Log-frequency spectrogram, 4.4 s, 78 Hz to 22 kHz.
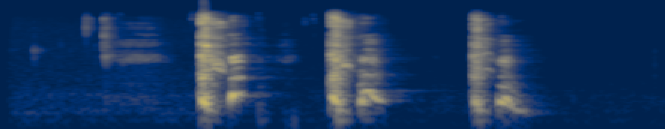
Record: {
  "three_cough_length": "4.4 s",
  "three_cough_amplitude": 32278,
  "three_cough_signal_mean_std_ratio": 0.29,
  "survey_phase": "beta (2021-08-13 to 2022-03-07)",
  "age": "45-64",
  "gender": "Female",
  "wearing_mask": "No",
  "symptom_none": true,
  "smoker_status": "Ex-smoker",
  "respiratory_condition_asthma": false,
  "respiratory_condition_other": false,
  "recruitment_source": "Test and Trace",
  "submission_delay": "4 days",
  "covid_test_result": "Negative",
  "covid_test_method": "RT-qPCR"
}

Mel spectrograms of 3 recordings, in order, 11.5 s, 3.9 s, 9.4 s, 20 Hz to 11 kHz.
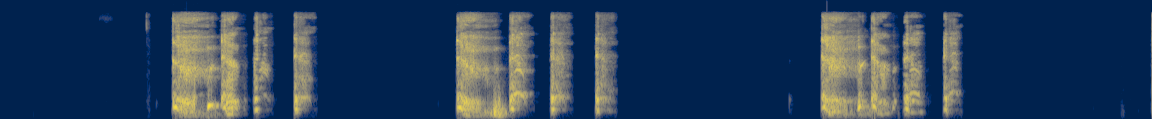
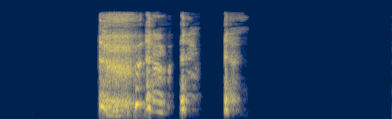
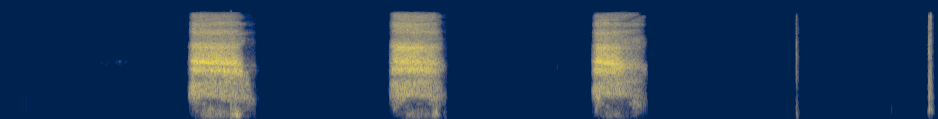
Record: {
  "three_cough_length": "11.5 s",
  "three_cough_amplitude": 32768,
  "three_cough_signal_mean_std_ratio": 0.35,
  "cough_length": "3.9 s",
  "cough_amplitude": 31304,
  "cough_signal_mean_std_ratio": 0.35,
  "exhalation_length": "9.4 s",
  "exhalation_amplitude": 30760,
  "exhalation_signal_mean_std_ratio": 0.31,
  "survey_phase": "beta (2021-08-13 to 2022-03-07)",
  "age": "45-64",
  "gender": "Female",
  "wearing_mask": "No",
  "symptom_cough_any": true,
  "symptom_runny_or_blocked_nose": true,
  "symptom_sore_throat": true,
  "symptom_headache": true,
  "smoker_status": "Never smoked",
  "respiratory_condition_asthma": false,
  "respiratory_condition_other": false,
  "recruitment_source": "Test and Trace",
  "submission_delay": "2 days",
  "covid_test_result": "Negative",
  "covid_test_method": "ePCR"
}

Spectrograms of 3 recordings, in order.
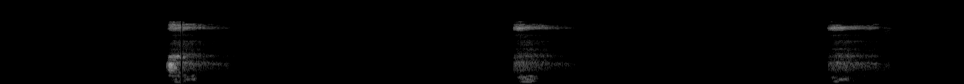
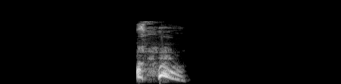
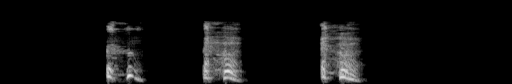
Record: {
  "exhalation_length": "9.6 s",
  "exhalation_amplitude": 4438,
  "exhalation_signal_mean_std_ratio": 0.26,
  "cough_length": "3.4 s",
  "cough_amplitude": 27066,
  "cough_signal_mean_std_ratio": 0.24,
  "three_cough_length": "5.1 s",
  "three_cough_amplitude": 27799,
  "three_cough_signal_mean_std_ratio": 0.29,
  "survey_phase": "beta (2021-08-13 to 2022-03-07)",
  "age": "45-64",
  "gender": "Female",
  "wearing_mask": "No",
  "symptom_fatigue": true,
  "symptom_headache": true,
  "symptom_change_to_sense_of_smell_or_taste": true,
  "symptom_onset": "3 days",
  "smoker_status": "Never smoked",
  "respiratory_condition_asthma": false,
  "respiratory_condition_other": false,
  "recruitment_source": "Test and Trace",
  "submission_delay": "2 days",
  "covid_test_result": "Positive",
  "covid_test_method": "RT-qPCR",
  "covid_ct_value": 34.1,
  "covid_ct_gene": "S gene"
}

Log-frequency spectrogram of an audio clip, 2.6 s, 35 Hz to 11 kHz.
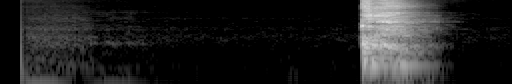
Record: {
  "cough_length": "2.6 s",
  "cough_amplitude": 32163,
  "cough_signal_mean_std_ratio": 0.24,
  "survey_phase": "alpha (2021-03-01 to 2021-08-12)",
  "age": "18-44",
  "gender": "Male",
  "wearing_mask": "No",
  "symptom_fatigue": true,
  "smoker_status": "Current smoker (e-cigarettes or vapes only)",
  "respiratory_condition_asthma": false,
  "respiratory_condition_other": false,
  "recruitment_source": "Test and Trace",
  "submission_delay": "1 day",
  "covid_test_result": "Positive",
  "covid_test_method": "RT-qPCR",
  "covid_ct_value": 23.3,
  "covid_ct_gene": "ORF1ab gene",
  "covid_ct_mean": 23.9,
  "covid_viral_load": "15000 copies/ml",
  "covid_viral_load_category": "Low viral load (10K-1M copies/ml)"
}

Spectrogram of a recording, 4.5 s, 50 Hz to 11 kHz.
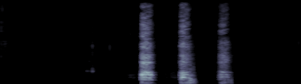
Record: {
  "exhalation_length": "4.5 s",
  "exhalation_amplitude": 29274,
  "exhalation_signal_mean_std_ratio": 0.28,
  "survey_phase": "beta (2021-08-13 to 2022-03-07)",
  "age": "45-64",
  "gender": "Male",
  "wearing_mask": "No",
  "symptom_cough_any": true,
  "symptom_runny_or_blocked_nose": true,
  "symptom_sore_throat": true,
  "symptom_change_to_sense_of_smell_or_taste": true,
  "symptom_loss_of_taste": true,
  "symptom_onset": "5 days",
  "smoker_status": "Ex-smoker",
  "respiratory_condition_asthma": false,
  "respiratory_condition_other": false,
  "recruitment_source": "Test and Trace",
  "submission_delay": "2 days",
  "covid_test_result": "Positive",
  "covid_test_method": "ePCR"
}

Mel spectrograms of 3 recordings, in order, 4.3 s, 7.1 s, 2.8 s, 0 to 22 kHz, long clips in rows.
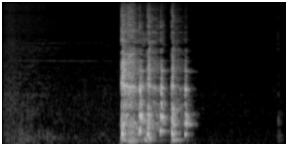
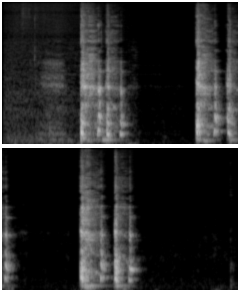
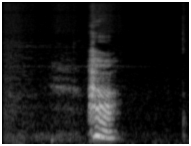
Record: {
  "cough_length": "4.3 s",
  "cough_amplitude": 32768,
  "cough_signal_mean_std_ratio": 0.33,
  "three_cough_length": "7.1 s",
  "three_cough_amplitude": 32768,
  "three_cough_signal_mean_std_ratio": 0.33,
  "exhalation_length": "2.8 s",
  "exhalation_amplitude": 23411,
  "exhalation_signal_mean_std_ratio": 0.29,
  "survey_phase": "beta (2021-08-13 to 2022-03-07)",
  "age": "65+",
  "gender": "Female",
  "wearing_mask": "No",
  "symptom_none": true,
  "smoker_status": "Ex-smoker",
  "respiratory_condition_asthma": false,
  "respiratory_condition_other": false,
  "recruitment_source": "REACT",
  "submission_delay": "3 days",
  "covid_test_result": "Negative",
  "covid_test_method": "RT-qPCR",
  "influenza_a_test_result": "Negative",
  "influenza_b_test_result": "Negative"
}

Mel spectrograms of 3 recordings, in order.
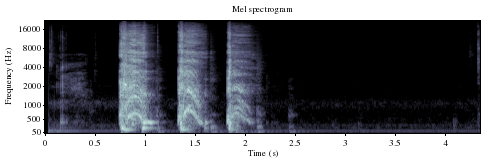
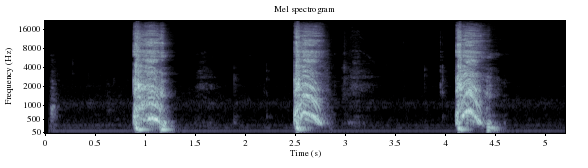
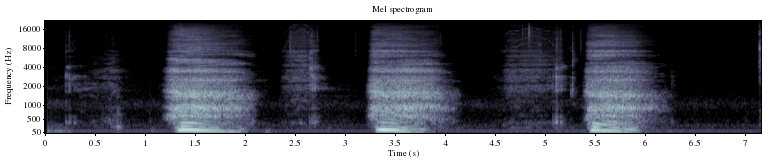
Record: {
  "cough_length": "4.4 s",
  "cough_amplitude": 32768,
  "cough_signal_mean_std_ratio": 0.34,
  "three_cough_length": "5.2 s",
  "three_cough_amplitude": 32768,
  "three_cough_signal_mean_std_ratio": 0.35,
  "exhalation_length": "7.2 s",
  "exhalation_amplitude": 24974,
  "exhalation_signal_mean_std_ratio": 0.42,
  "survey_phase": "alpha (2021-03-01 to 2021-08-12)",
  "age": "45-64",
  "gender": "Male",
  "wearing_mask": "No",
  "symptom_none": true,
  "smoker_status": "Never smoked",
  "respiratory_condition_asthma": false,
  "respiratory_condition_other": false,
  "recruitment_source": "REACT",
  "submission_delay": "1 day",
  "covid_test_result": "Negative",
  "covid_test_method": "RT-qPCR"
}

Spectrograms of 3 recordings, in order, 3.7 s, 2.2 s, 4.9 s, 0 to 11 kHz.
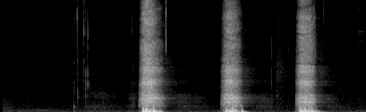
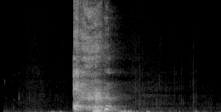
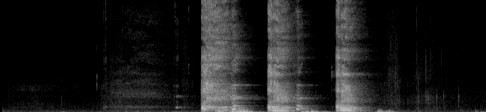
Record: {
  "exhalation_length": "3.7 s",
  "exhalation_amplitude": 17091,
  "exhalation_signal_mean_std_ratio": 0.3,
  "cough_length": "2.2 s",
  "cough_amplitude": 6393,
  "cough_signal_mean_std_ratio": 0.37,
  "three_cough_length": "4.9 s",
  "three_cough_amplitude": 5145,
  "three_cough_signal_mean_std_ratio": 0.4,
  "survey_phase": "beta (2021-08-13 to 2022-03-07)",
  "age": "18-44",
  "gender": "Female",
  "wearing_mask": "No",
  "symptom_cough_any": true,
  "symptom_runny_or_blocked_nose": true,
  "smoker_status": "Never smoked",
  "respiratory_condition_asthma": false,
  "respiratory_condition_other": false,
  "recruitment_source": "Test and Trace",
  "submission_delay": "2 days",
  "covid_test_result": "Positive",
  "covid_test_method": "RT-qPCR"
}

